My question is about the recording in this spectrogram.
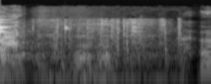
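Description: A man grunting and straining with effort as he clings to a pole. It opens with a loud burst and then runs on more quietly and unevenly.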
